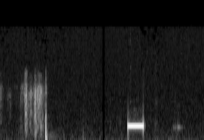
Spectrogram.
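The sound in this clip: Telephone busy tone after a call is hung up: one loud, steady mid-pitched beep, then a shorter, fainter repeat, with quiet line noise around them.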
